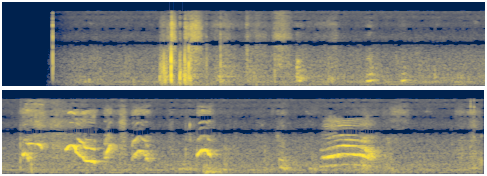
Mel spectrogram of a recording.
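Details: Three-week-old Doberman puppies playing in their cage area give high, sliding whimpers and squeaky yips in short bursts, with clicks and rustling between calls.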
